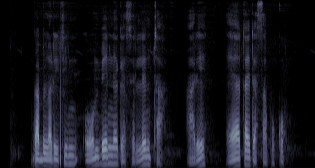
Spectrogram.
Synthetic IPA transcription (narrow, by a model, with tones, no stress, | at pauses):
ŋɡa˨bla˨ɾi˨ti˦no˨˦mɓe˦ne˦ke˨se˨le˦ntʰa̰˨ | a̰˨ɾe˦ | e˨˦ja˦ta˦jta˨sa̰˨pu˨ko˦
